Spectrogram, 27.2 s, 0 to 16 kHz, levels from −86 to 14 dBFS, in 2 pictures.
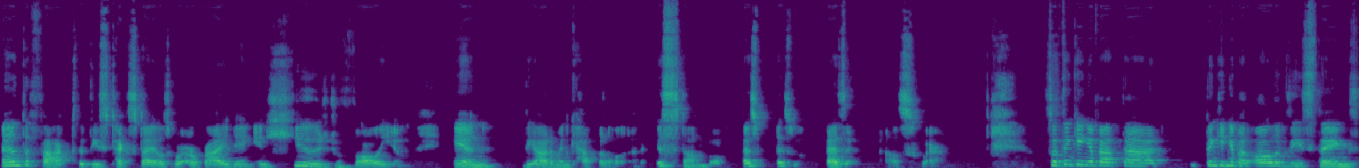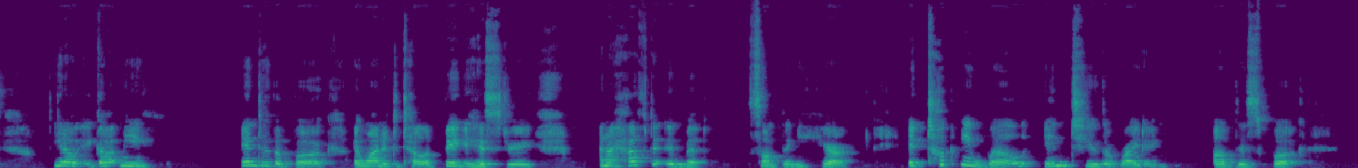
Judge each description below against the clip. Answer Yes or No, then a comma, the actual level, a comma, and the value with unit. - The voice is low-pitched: No, very high, 250 Hz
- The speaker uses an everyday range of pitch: No, wide, 6.4 semitones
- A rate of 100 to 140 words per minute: Yes, slow, 135 wpm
